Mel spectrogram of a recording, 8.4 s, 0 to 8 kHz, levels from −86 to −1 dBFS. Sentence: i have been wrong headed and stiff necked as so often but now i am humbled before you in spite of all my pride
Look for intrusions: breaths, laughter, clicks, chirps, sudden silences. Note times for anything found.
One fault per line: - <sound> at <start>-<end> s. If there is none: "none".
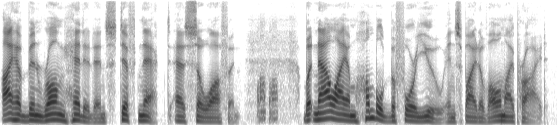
- laugh at 3.8-4.2 s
